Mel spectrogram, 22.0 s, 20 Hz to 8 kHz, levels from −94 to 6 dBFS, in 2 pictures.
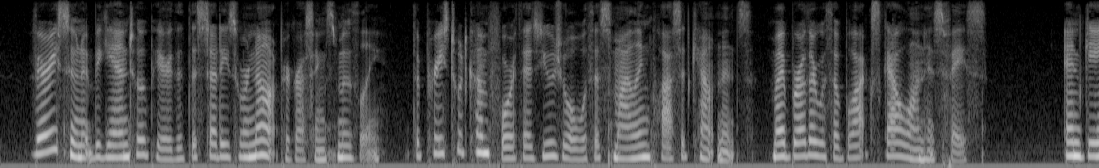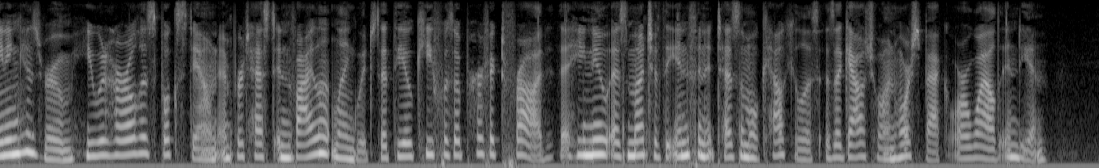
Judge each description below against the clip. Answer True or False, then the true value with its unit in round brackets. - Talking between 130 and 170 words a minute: False (200 wpm)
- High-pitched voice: True (225 Hz)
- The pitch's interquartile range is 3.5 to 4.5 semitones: True (3.8 semitones)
